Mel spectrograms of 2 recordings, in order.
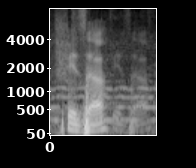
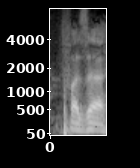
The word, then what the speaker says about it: فضا: سب۔ جیسے لفظ ہے جو عموماً ہمارے یہاں بولا جاتا ہے فضا، فضا، اس میں فے کے نیچے زیر کا استعمال کیا جاتا ہے، جبکہ اس کا جو صحیح تلفظ ہے وہ فضا ہے۔ جی ہاں، فے کے اوپر زبر استعمال ہوتا ہے اور اس کو فضا پڑھا جاتا ہے، فضائیہ ہے، فضائیہ نہیں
